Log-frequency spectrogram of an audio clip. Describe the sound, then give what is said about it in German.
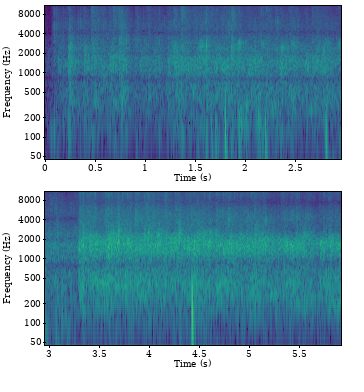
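An audience at a talk claps steadily throughout to welcome the next speaker, a dense crackle of many hands that swells noticeably louder about halfway through and stays full until the end, with no talking over it. “Bitte einen kleinen Applaus für Florian.”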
